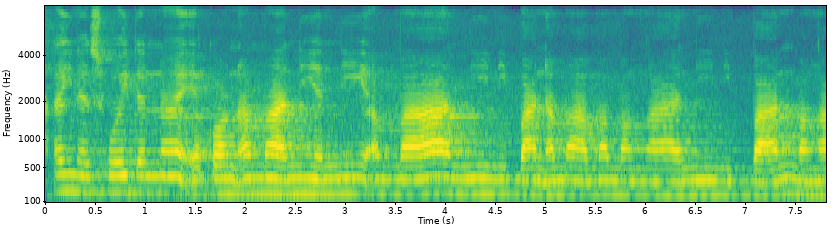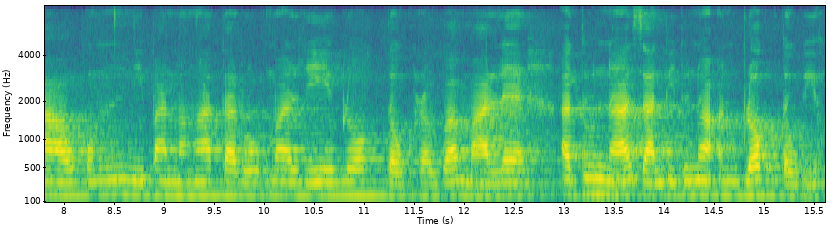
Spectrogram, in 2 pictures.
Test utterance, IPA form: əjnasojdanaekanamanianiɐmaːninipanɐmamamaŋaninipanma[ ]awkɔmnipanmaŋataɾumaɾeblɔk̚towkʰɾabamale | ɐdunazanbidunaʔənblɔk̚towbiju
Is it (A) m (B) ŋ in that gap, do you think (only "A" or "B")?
B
